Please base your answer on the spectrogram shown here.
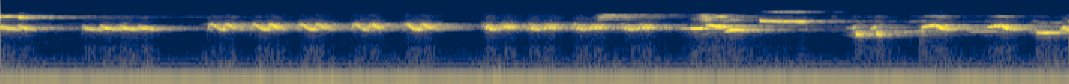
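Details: Asian pied starling master song for teaching young birds: continuous fast chattering trills with bubbly, pulsing notes, moving into higher whistles and harsh squeaky phrases at the end, clean with no other sounds.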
